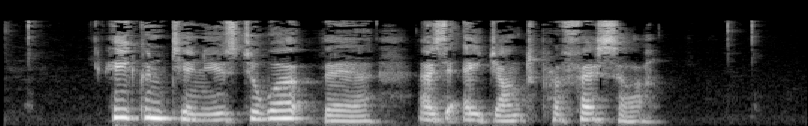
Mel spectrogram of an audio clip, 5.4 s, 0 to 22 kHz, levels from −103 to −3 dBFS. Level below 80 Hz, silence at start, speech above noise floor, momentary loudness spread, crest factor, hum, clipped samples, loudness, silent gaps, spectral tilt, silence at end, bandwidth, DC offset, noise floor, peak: -64 dBFS; 0.7 s; 35 dB; 14 LU; 20 dB; none; under 0.1%; -18 LUFS; none; -3.5 dB/octave; 1.05 s; 11.5 kHz; under 0.1%; -53 dBFS; 0 dBFS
